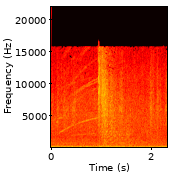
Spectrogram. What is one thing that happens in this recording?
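A gun fires a single sharp shot.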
